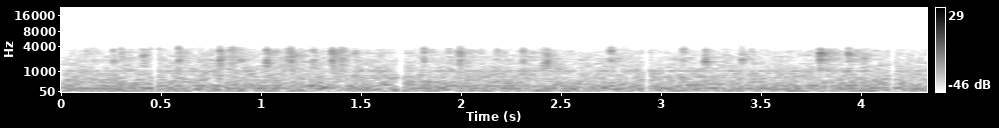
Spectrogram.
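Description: Faint typing on a computer keyboard: quick, irregular key clicks, several a second.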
